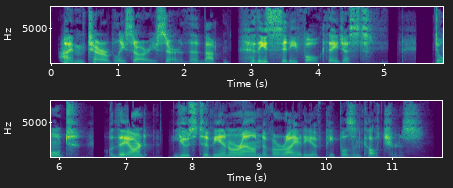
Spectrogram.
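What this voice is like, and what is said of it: Put-on accent, inconsistent. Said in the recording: “I'm sure my accent keeps changing”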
